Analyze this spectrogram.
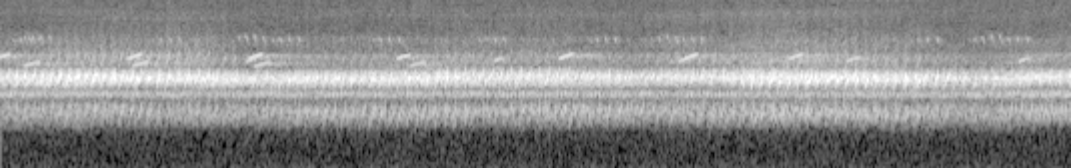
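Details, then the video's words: Frogs calling together in a backwater, a thick continuous trilling band topped by repeated short upward chirps every second or so. "Backwater Chorus, & Frog Chorus"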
